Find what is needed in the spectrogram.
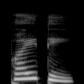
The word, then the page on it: ಪೈಟಿ: paiṭi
